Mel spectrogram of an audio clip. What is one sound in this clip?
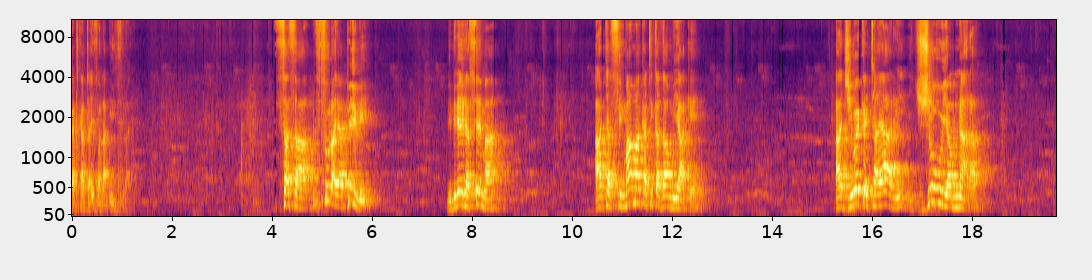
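A middle-aged man speaks with feeling in short bursts, separated by pauses, heard close.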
